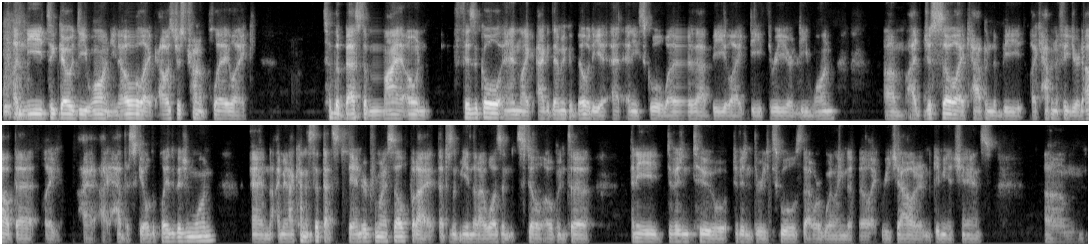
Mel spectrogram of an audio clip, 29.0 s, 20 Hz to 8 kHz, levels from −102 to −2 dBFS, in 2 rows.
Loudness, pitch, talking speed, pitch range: -25 LUFS, 90 Hz, 225 wpm, 85-100 Hz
